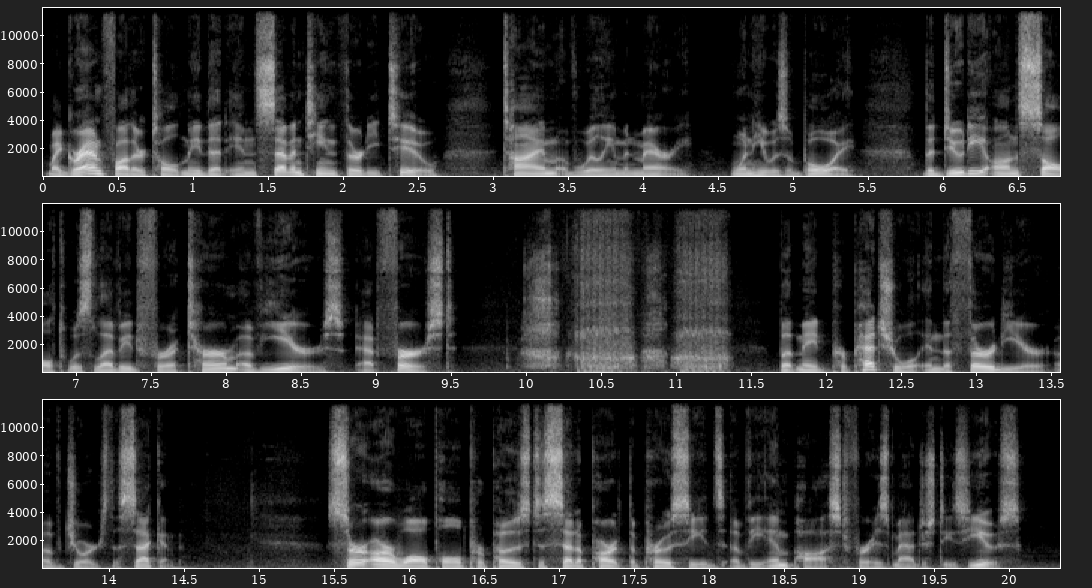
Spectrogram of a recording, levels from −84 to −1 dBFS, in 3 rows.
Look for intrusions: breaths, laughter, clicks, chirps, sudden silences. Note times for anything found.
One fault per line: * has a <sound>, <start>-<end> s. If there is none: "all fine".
* has a breath, 9.9-11.4 s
